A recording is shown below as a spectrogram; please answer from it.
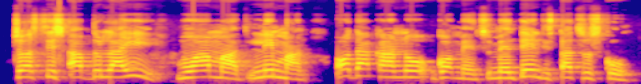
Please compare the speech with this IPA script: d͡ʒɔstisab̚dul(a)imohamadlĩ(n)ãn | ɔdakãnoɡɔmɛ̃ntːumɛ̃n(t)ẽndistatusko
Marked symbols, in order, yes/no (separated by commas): yes, no, yes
